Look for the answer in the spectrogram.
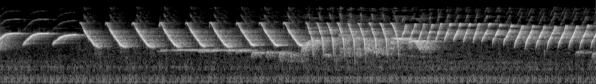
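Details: Canary singing indoors in a spectacular rhythm: high sweeping downslurred notes repeated in a fast series, then a rapid buzzy trill and bright chattering phrases, all continuous and loud.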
